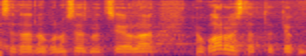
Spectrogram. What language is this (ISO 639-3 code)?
est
